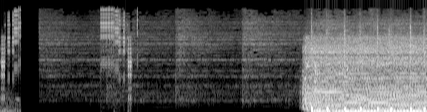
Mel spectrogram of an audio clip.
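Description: After about three seconds of faint, crackly noise, a metalcore band comes in suddenly at full volume: distorted electric guitars, bass guitar and drum kit with a fast, steady kick-drum beat and cymbals.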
